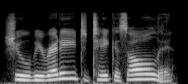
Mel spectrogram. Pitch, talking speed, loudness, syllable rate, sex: 210 Hz, 285 wpm, -13 LUFS, 5.9 syllables/s, female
